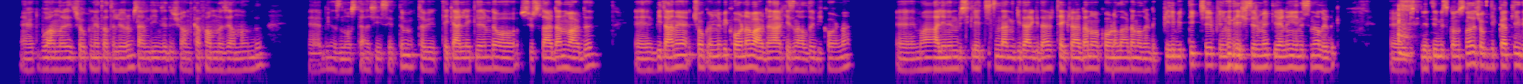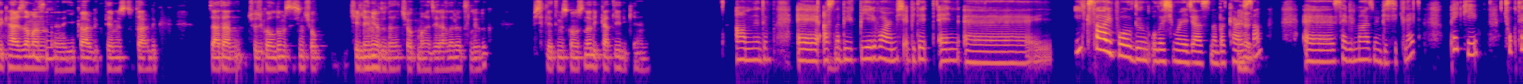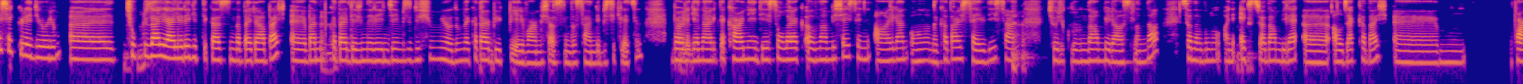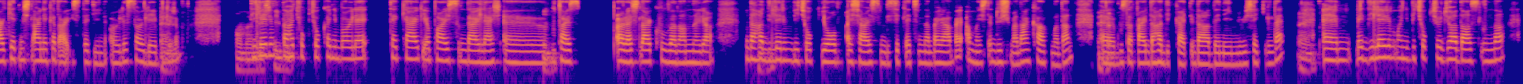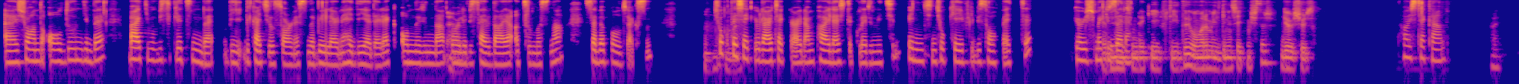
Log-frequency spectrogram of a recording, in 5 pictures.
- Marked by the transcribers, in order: laughing while speaking: "değiştirmek"; chuckle; tapping; tsk; other background noise; laughing while speaking: "Evet"; chuckle; other noise; unintelligible speech
- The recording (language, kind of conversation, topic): Turkish, podcast, Bisiklet sürmeyi nasıl öğrendin, hatırlıyor musun?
